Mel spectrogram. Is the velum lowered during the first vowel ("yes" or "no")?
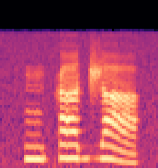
yes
